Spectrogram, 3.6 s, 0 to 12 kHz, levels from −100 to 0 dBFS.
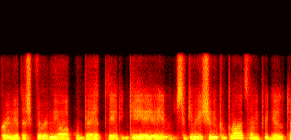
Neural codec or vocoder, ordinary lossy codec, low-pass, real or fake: codec, 16 kHz, 0.5 kbps, FreqCodec, smaller model; MP3, 96 kbps; 7.2 kHz; fake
